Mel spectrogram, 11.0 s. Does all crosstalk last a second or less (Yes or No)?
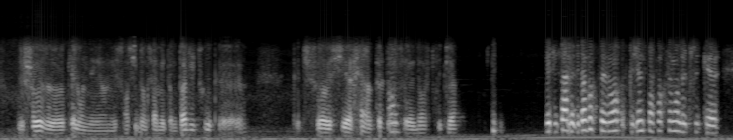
Yes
